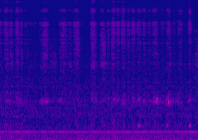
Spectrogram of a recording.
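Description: A wooden graphite pencil draws on a flat paper sketchbook page, making short, quiet, raspy scratching strokes across the paper surface. The strokes run together over a steady low hum, with brief brighter bursts of scratch texture throughout.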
